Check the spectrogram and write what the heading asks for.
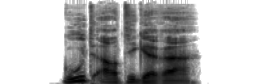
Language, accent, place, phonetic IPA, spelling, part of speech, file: German, Germany, Berlin, [ˈɡuːtˌʔaːɐ̯tɪɡəʁɐ], gutartigerer, adjective, De-gutartigerer.ogg
- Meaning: inflection of gutartig: 1. strong/mixed nominative masculine singular comparative degree 2. strong genitive/dative feminine singular comparative degree 3. strong genitive plural comparative degree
